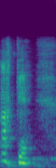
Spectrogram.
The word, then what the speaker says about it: arché: Está escrito arché, pronuncia arqué.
